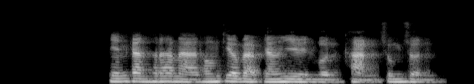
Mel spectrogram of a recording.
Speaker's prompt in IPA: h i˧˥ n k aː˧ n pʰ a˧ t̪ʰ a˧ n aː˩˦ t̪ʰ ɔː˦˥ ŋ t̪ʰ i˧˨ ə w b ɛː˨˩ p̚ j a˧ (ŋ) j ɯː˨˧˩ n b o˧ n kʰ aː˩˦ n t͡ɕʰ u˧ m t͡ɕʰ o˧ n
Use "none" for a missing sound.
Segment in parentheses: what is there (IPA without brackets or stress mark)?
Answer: ŋ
